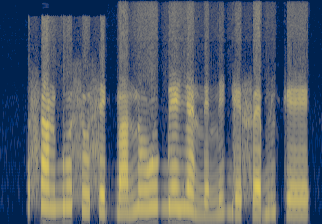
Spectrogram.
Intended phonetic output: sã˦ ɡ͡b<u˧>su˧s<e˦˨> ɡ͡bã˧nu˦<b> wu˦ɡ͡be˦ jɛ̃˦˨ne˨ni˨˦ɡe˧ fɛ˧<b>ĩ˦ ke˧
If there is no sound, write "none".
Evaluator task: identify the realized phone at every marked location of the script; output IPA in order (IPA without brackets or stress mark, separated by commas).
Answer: u˦, e˧, none, b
